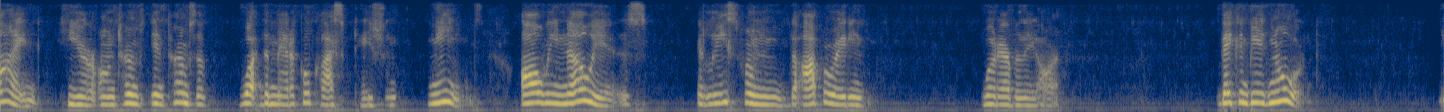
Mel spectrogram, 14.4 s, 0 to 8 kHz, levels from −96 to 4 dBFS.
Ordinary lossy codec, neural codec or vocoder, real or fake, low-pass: Opus, 32 kbps; codec, 16 kHz, 4.8 kbps, FACodec; fake; 7.2 kHz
